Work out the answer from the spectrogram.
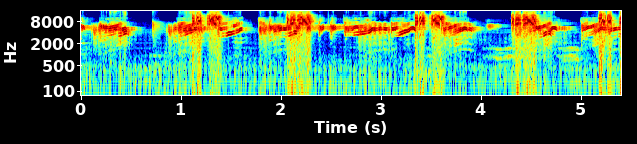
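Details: Crimson sunbird trapping lure: shrill, high twittering phrases with quick up-and-down notes, grouped into bursts of about one second with short silences between them.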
